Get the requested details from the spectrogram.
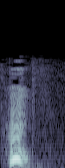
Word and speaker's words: humph: If you're reading this story aloud, please pronounce humph exactly as it is spelt. For that is how he said it.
